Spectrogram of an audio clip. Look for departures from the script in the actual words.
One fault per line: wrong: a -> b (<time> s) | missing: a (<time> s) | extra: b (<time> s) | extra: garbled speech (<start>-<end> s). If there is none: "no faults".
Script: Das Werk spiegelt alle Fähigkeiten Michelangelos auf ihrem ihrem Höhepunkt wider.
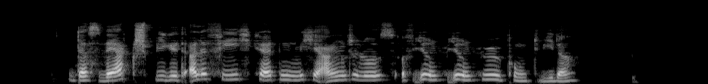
no faults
